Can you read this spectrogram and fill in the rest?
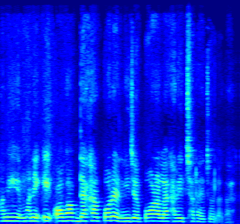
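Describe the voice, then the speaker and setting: Higher-voiced Bangladeshi woman telling her story. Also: fairly even intonation, brisk. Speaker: guest telling life story. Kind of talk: personal storytelling in a radio interview.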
